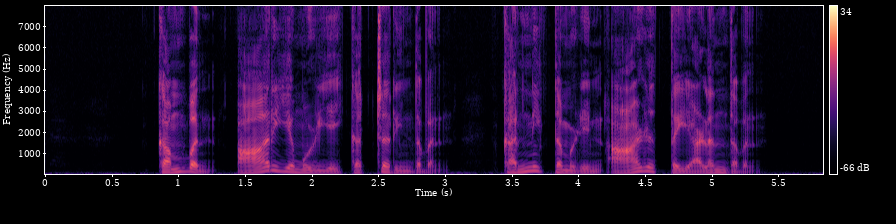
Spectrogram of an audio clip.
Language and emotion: Tamil, neutral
